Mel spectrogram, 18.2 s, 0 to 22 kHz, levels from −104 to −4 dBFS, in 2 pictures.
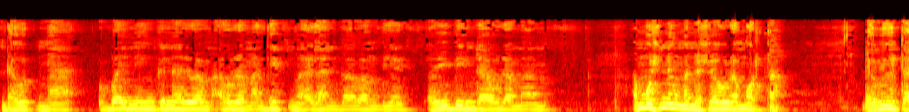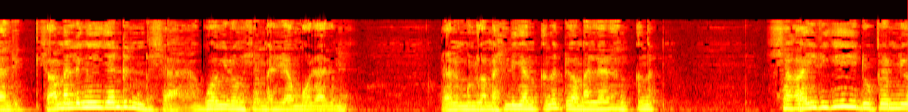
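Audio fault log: Throughout: AAC compression, likely from AAC-LC coding. The speech has nothing above 10.1 kHz, and the codec damage is plainly audible, which fits a low bitrate around 32 kbps. A plain low-pass filter would only remove the top band without adding that damage.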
